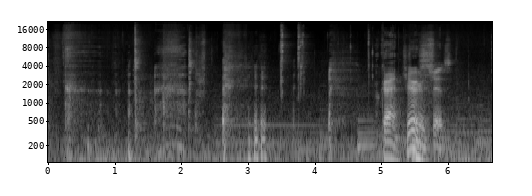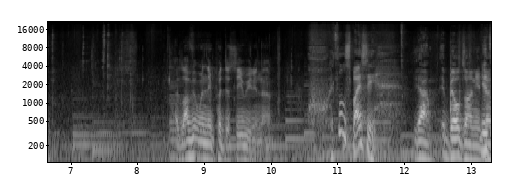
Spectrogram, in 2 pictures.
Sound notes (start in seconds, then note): 0.1 laughs; 2.2 chuckles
